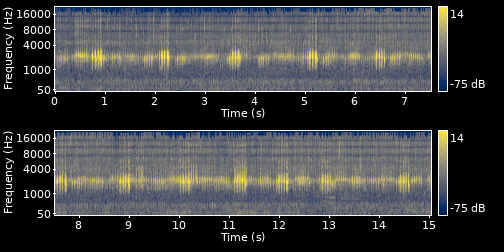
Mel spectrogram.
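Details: Spring frogs hidden in the water of quiet mountainside rice fields in Japan, calling loudly: a steady chorus of short, bright croaking pulses, repeated about every half second to second with overlapping callers.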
